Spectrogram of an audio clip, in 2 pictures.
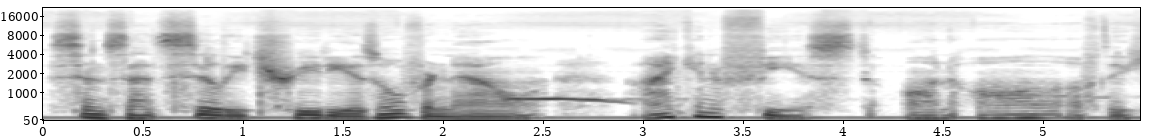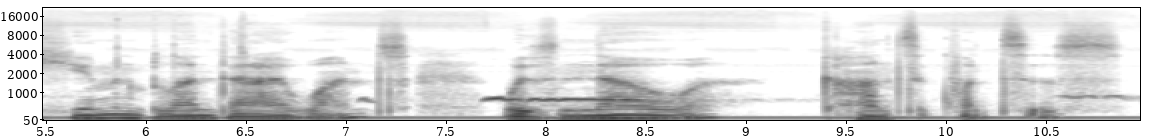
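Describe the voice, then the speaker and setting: A woman acts out a thirsty vampire in an ASMR roleplay, whispering in a low, breathy voice. The delivery is extremely slow, teasing and intimate, with menace under the flirtation. It is recorded close to the mic over a faint hiss. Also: full character voice. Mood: teasing, menacing. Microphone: close microphone. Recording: faint steady hiss and hum.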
